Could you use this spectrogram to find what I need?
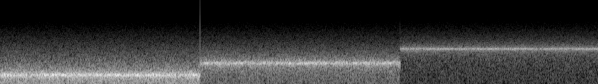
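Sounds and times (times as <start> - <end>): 
filtered noise: 0.0 - 5.9.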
